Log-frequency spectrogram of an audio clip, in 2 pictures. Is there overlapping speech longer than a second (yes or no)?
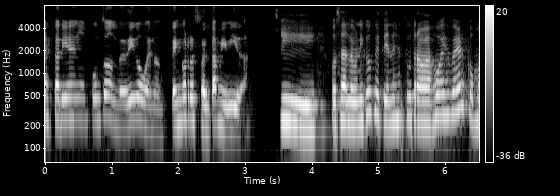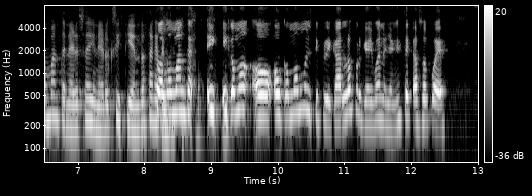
no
